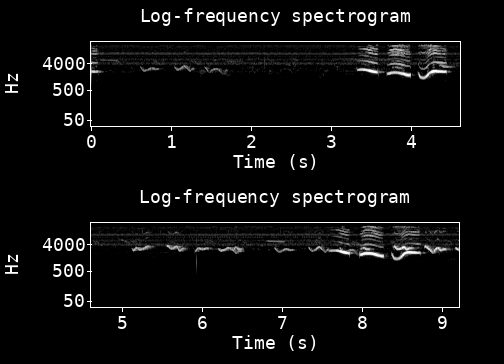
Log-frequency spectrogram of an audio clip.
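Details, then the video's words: Red-faced liocichla kept as a decoy gives soft wavy whistles, a loud burst of dipping, rich whistles, a run of short wavering notes, and a final loud swooping phrase. "Chim mi lửa mồi hót hay vij txwv noog vom yij liab ntseg quaj kho siab kawg li"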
